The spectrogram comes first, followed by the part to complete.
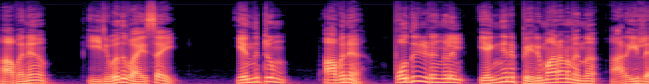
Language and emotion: Malayalam, disgusted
